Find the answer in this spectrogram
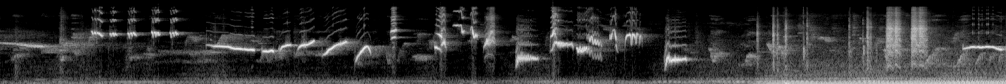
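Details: Song of a white-rumped shama, used to stimulate other shamas: fast ticking trills, then a string of loud whistled slurs and upward sweeps with sharp clicks, fading into rising background noise and a final whistle.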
